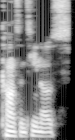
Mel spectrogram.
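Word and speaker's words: Konstantinos: his name went spelled constantinos in the Ian localizations because that is how we and the helenic speaking word would spell and pronounce it just like he would be called in the time period he lived in the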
